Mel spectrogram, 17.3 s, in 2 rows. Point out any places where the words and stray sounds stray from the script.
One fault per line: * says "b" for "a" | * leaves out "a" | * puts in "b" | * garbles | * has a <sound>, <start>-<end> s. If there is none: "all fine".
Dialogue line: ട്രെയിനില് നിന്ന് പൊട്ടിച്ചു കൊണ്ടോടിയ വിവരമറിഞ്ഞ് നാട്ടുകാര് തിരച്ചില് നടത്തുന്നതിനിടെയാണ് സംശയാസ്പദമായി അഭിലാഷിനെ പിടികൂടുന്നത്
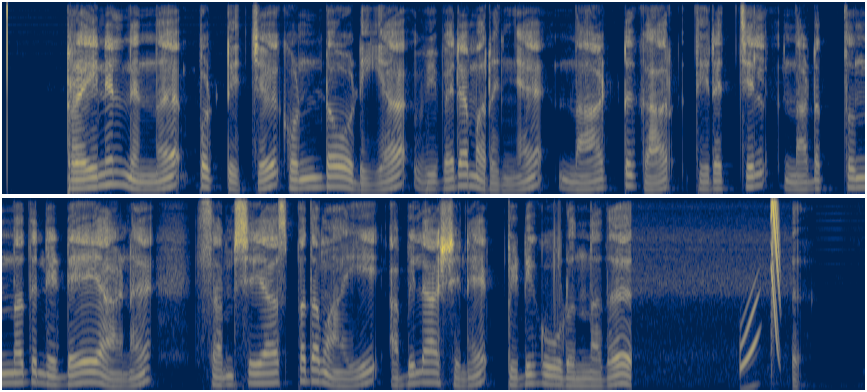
* has a chirp, 16.0-16.4 s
